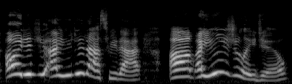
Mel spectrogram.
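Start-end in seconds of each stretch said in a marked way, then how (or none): none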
